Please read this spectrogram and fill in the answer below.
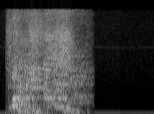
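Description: Creature sound effect: a single roar about a second and a half long that cuts off suddenly.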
